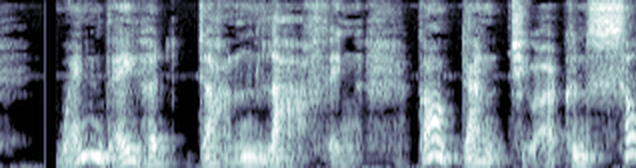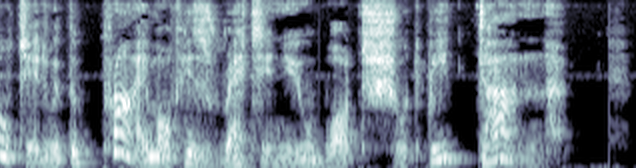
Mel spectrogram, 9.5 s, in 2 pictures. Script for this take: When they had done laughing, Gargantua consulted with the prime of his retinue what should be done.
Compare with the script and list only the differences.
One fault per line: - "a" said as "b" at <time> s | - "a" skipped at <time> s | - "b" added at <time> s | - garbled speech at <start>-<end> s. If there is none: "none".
none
